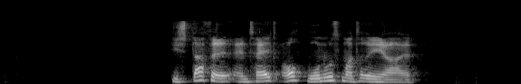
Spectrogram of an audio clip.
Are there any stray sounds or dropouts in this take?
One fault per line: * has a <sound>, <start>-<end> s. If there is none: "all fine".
all fine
